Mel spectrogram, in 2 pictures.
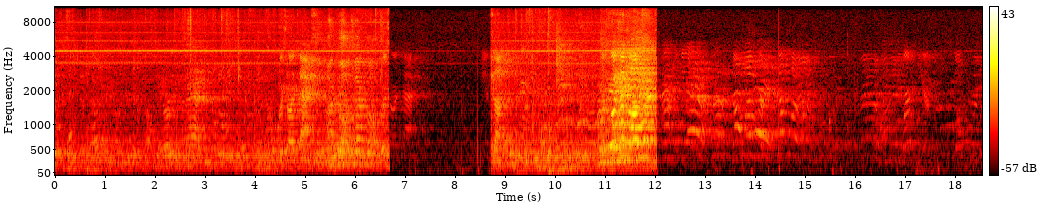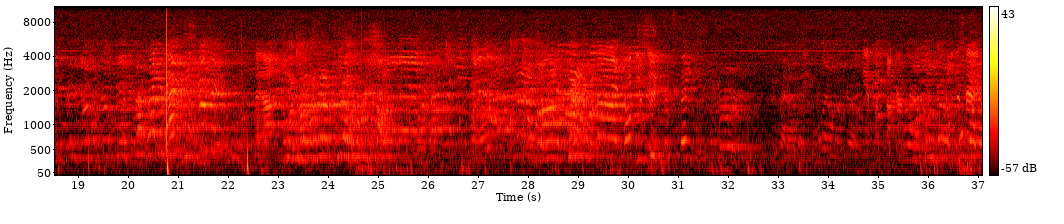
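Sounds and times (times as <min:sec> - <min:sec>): distant echoing voices calling out: 0:00.0 - 0:06.7.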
